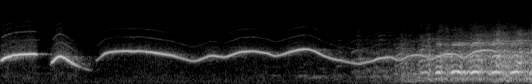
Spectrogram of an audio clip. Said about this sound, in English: What's the matter, boys? Your whistle stuck?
